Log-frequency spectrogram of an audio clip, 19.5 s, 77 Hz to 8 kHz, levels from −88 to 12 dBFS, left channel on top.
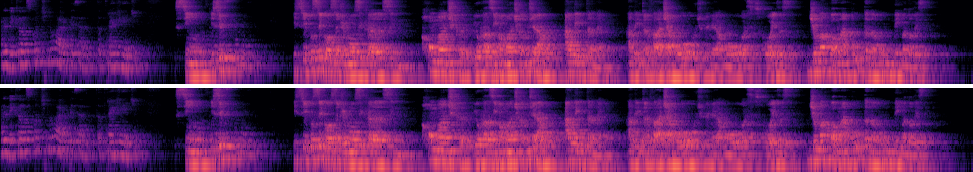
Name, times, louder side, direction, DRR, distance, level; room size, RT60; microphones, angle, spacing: voice 1, 0.0-2.8 3.7-5.2 12.5-13.1, equal, 55° right, -7 dB, 1.1 m, -43 dB
voice 2, 3.5-4.6 5.9-8.0 8.4-12.1 12.5-15.7 16.1-18.4, left 1 dB, 20° left, -8 dB, 1.0 m, -27 dB
3.9 x 2.6 x 3.2 m, 1.2 s
head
